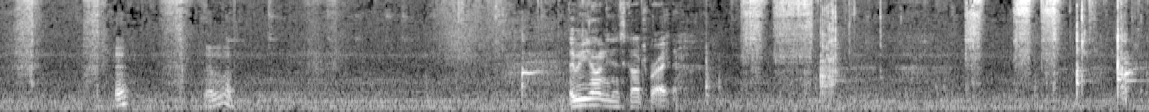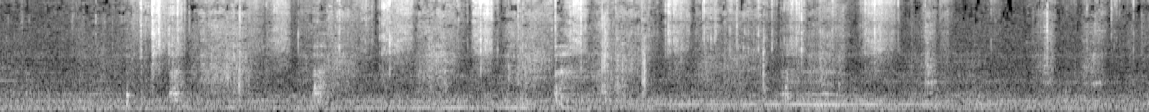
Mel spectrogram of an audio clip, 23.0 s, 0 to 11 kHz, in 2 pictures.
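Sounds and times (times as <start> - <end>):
cloth rubbing on metal: 12.8 - 22.9.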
